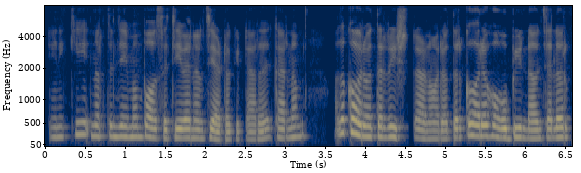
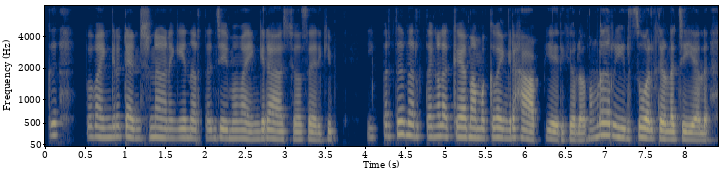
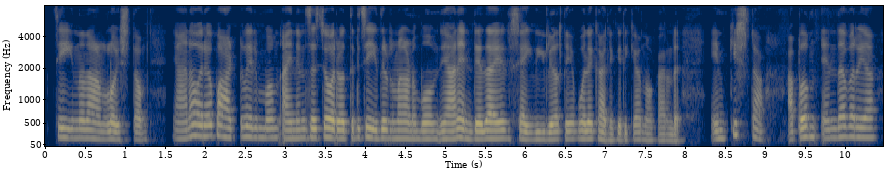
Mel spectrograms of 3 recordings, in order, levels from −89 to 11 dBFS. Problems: none marked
